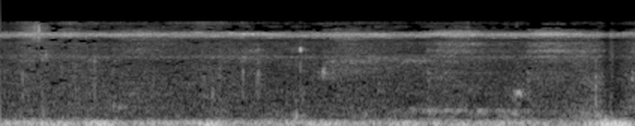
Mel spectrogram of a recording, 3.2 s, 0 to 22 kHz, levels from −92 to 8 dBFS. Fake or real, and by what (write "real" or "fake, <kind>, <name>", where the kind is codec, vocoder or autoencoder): real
